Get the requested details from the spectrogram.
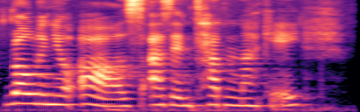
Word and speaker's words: Taranaki: Before we move on, let's just talk about the pronunciation of Taranaki, okay, because it is spelt Taranaki, and we, up until 4 months ago when we started doing YouTube, always called it Taranaki. Because that's what everyone else calls it. And then someone said, you know, we heard a Māori person pronounce it properly, and they said, oh, it's actually Taranaki, and it sounds so beautiful when it's pronounced the way it should be.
